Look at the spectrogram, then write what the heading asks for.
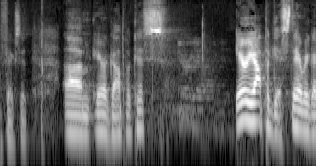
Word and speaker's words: Areopagus: it um arus arop areopagus there we go I knew there's an extra syllable that I was missing areopagus Jake sorry my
